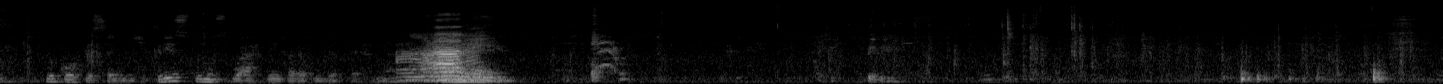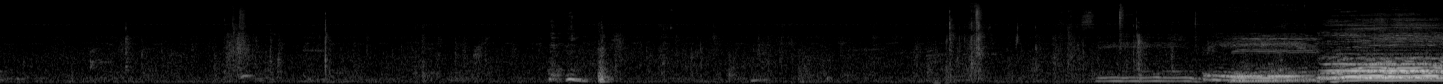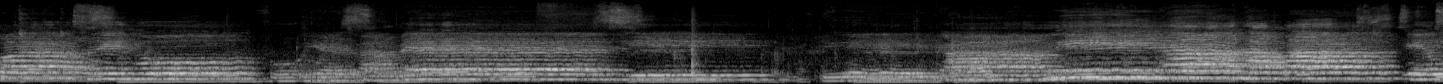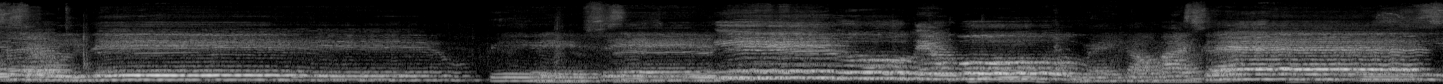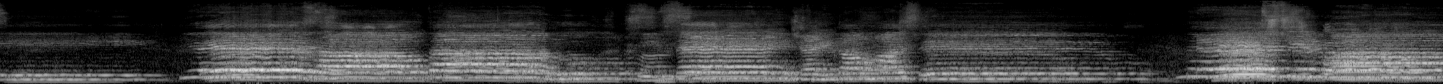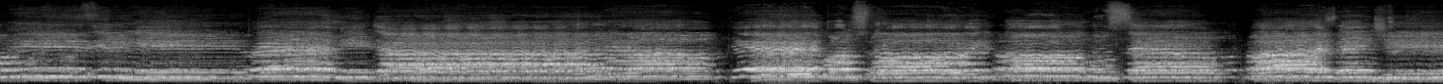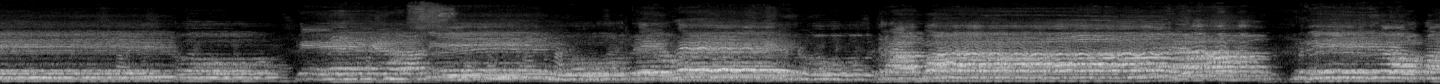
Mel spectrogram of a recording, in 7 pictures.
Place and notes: Tangara, MG, Brasil - Mass for Sao Sebastian, during the night, outisde
Mass for Sao Sebastian, outside during the night, in the countryside of Minas Gerais (Brasil). A group of 30 people (approx.) praying and singing for the celebration of Sao Sebastian during the night of 18th of January 2019 in the Tangara Community in Minas Gerais (Brasil).
Recorded by an Ambeo Smart Headset by Sennheiser
GPS: -20.1160861, -43.7318028
Rio Acima - MG, Brazil, 18 January, 20:00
